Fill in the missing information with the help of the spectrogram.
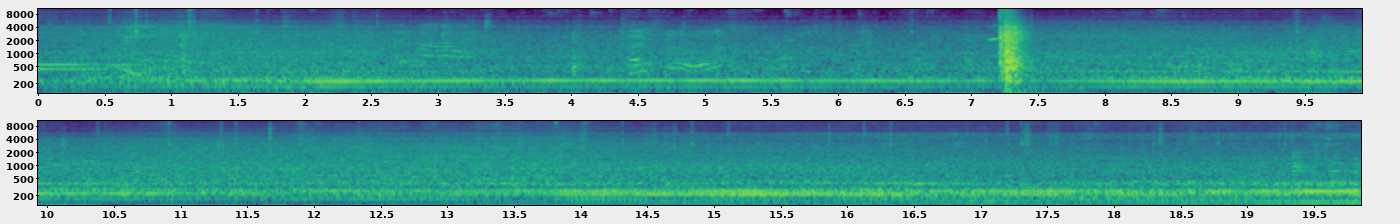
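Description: A Hakone Tozan Railway mountain train in Japan, running from Hakone-Yumoto to Ohiradai, runs with a steady low motor hum and rumbling wheels, broken by one sharp door thud partway through before the even running sound carries on.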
